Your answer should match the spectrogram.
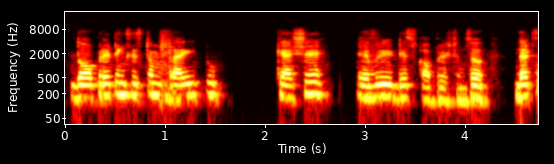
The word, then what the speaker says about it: cache: Hazel says Cashi says C. And we all we all feel that it will be like cache but people who are from technical background would say it is pronounced cash just cash of memory.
